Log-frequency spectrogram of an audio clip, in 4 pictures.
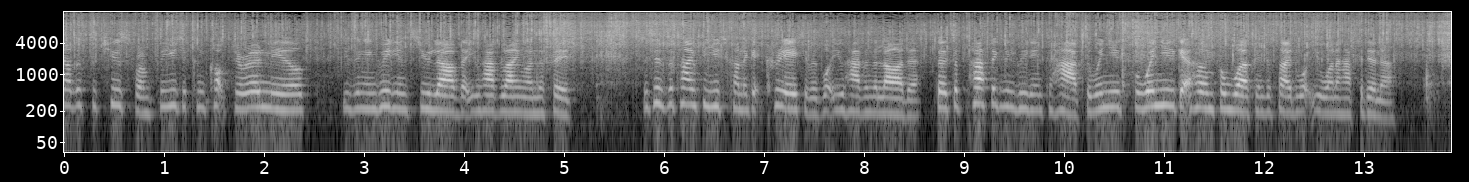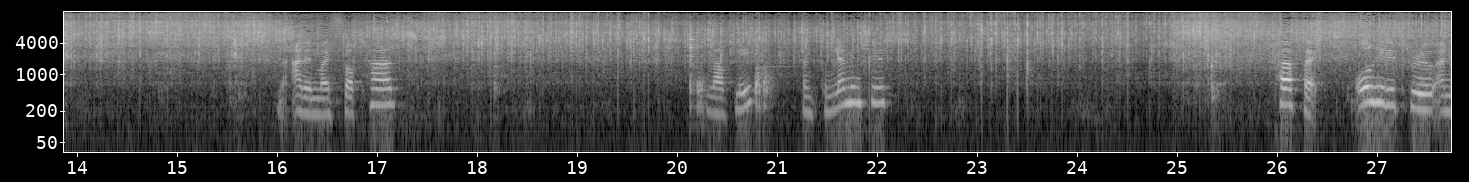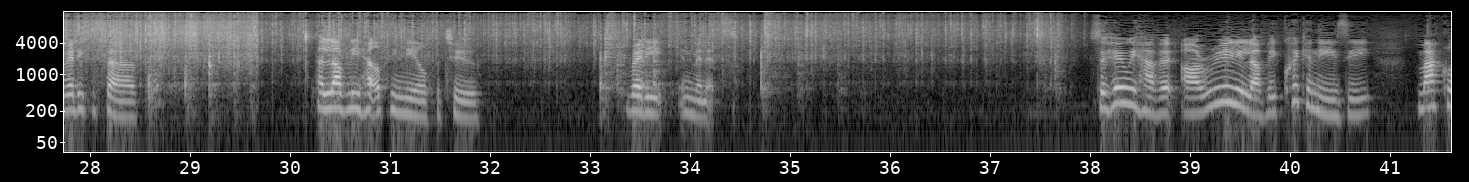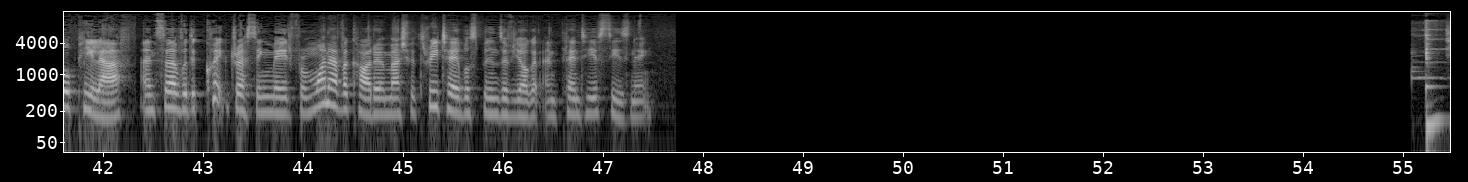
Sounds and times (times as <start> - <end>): Speech: 5.8 - 13.3, 16.0 - 17.3, 20.2 - 22.2, 26.0 - 28.5, 30.2 - 31.9, 33.4 - 34.4, 38.1 - 47.5
Crumpling, crinkling: 34.2 - 38.0.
